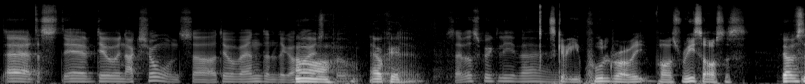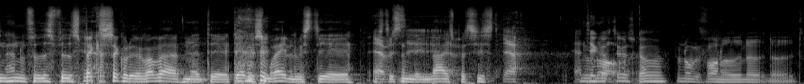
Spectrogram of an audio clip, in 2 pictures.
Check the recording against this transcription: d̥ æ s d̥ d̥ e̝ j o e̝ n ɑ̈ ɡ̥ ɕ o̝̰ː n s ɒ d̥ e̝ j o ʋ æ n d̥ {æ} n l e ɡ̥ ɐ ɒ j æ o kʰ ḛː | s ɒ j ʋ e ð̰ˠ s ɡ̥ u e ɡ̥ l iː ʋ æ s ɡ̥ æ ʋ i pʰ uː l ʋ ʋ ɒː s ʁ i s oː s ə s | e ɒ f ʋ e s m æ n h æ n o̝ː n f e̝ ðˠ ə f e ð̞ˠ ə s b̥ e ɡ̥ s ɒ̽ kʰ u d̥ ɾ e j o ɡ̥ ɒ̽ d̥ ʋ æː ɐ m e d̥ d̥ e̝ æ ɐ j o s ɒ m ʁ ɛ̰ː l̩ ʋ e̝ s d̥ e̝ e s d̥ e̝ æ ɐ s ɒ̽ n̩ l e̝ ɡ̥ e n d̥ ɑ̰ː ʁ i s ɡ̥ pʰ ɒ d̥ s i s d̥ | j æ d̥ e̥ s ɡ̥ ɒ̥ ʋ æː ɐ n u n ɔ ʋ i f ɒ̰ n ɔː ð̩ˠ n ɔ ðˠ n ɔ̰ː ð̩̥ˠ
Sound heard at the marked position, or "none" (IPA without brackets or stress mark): e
